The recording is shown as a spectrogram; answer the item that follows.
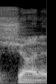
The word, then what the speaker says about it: Ssion: The name of the project is Shun. It's spelled kind of crazy. S-S-I-O-N.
